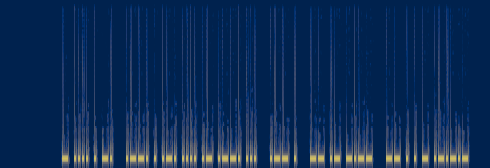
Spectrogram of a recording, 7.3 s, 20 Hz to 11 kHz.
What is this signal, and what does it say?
Morse code, heard as a keyed tone, about 40 wpm, 700 Hz. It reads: THEN PERHAPS WE MAY MEET.
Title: Sentences from Top 1100 Words 40wpm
